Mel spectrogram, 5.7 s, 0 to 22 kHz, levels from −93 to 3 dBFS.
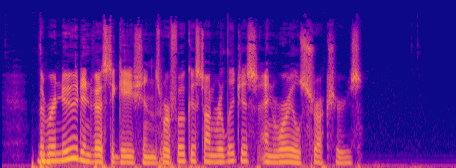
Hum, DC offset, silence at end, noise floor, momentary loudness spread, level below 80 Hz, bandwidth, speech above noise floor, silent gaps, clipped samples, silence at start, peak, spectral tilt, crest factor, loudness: none; under 0.1%; 0.45 s; -51 dBFS; 10 LU; -36 dBFS; 14 kHz; 31 dB; none; under 0.1%; 0.4 s; -2 dBFS; -5 dB/octave; 20 dB; -20 LUFS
